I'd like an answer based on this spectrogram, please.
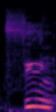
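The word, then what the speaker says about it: Fyn: it is connected to foon island not fin island by the great belt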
